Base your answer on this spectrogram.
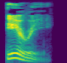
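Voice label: "eery", British English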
